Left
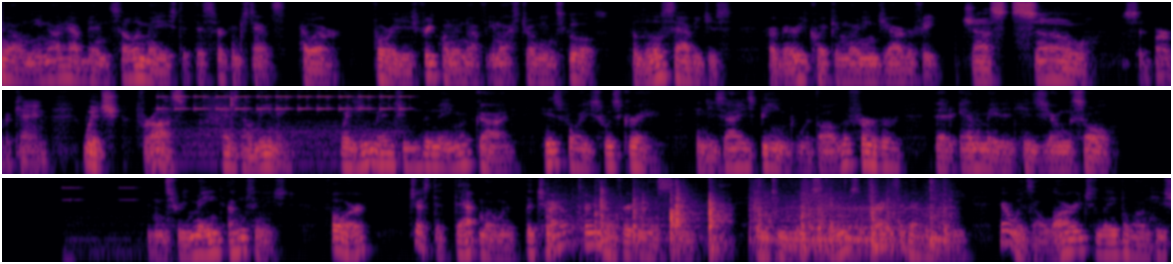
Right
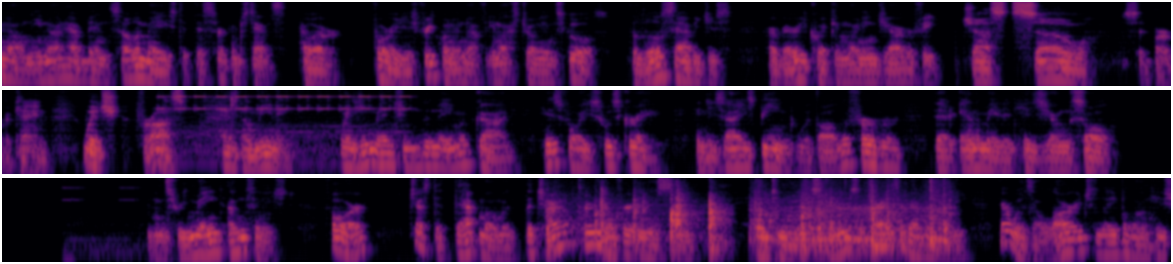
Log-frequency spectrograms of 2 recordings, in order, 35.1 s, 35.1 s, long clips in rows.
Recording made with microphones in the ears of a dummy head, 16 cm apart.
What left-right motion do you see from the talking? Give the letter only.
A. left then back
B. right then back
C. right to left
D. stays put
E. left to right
D.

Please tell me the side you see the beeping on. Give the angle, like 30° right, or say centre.
40° left.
